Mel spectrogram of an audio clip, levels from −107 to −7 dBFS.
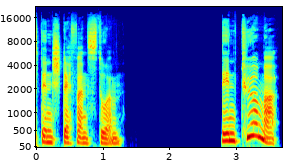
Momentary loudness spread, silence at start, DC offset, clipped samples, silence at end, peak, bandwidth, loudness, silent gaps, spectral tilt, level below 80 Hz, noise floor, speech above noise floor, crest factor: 7 LU; 0.1 s; under 0.1%; under 0.1%; 0.1 s; -6 dBFS; 16 kHz; -20 LUFS; 1.45-2.78 s; -5 dB/octave; -60 dBFS; under -90 dBFS; over 70 dB; 16 dB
